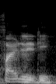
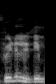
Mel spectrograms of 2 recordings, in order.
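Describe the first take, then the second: First: The first syllable sounds like 'fye'. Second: The first syllable sounds like 'fee'. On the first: "ফিডেলিটি বা ফাইডেলিটি যেমনভাবে তোমরা pronunciation করতে পারো" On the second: "ফিডেলিটি বা ফাইডেলিটি যেমনভাবে তোমরা pronunciation করতে পারো"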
